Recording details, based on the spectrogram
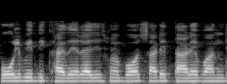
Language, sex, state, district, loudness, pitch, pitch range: Hindi, male, Bihar, Madhepura, -14 LUFS, 155 Hz, 150-160 Hz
